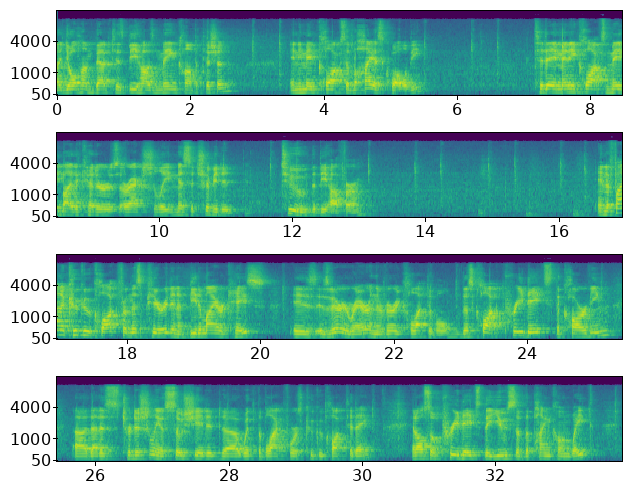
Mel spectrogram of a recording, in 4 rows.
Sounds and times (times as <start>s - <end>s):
Speech: 0.0s - 2.8s, 3.5s - 5.6s, 7.2s - 13.2s, 16.6s - 33.6s
Tick-tock: 13.1s - 17.2s, 29.2s - 30.7s.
